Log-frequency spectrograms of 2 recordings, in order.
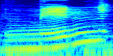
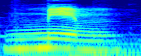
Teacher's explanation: we need to change the noon sakin sound into a meme, so instead of min it will be mim, so we can tick that off because we remembered to do that. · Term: iqlab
